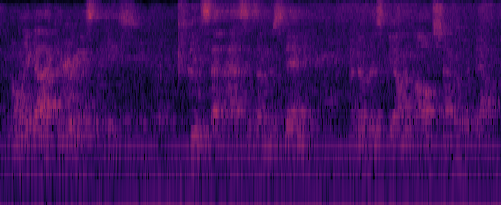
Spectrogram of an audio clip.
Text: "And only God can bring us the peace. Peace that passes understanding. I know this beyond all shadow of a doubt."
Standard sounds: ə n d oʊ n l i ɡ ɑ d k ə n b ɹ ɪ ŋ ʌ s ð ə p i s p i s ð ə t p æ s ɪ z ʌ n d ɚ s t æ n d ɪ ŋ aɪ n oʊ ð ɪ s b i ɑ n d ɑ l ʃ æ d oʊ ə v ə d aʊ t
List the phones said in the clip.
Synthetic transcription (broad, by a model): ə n oʊ n l i ɡ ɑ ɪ k ə n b ɹ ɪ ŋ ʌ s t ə p i s p i s ð ə t p æ s ɪ z ʌ n d ɚ s t æ n d ɪ ŋ aɪ n oʊ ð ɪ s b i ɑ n ɑ l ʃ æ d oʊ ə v ə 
